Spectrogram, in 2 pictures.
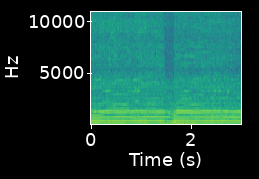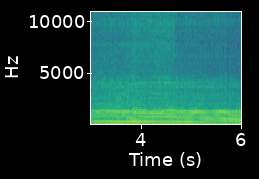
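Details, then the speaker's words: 1985 Yamaha YZ80 two-stroke dirt bike after a rebuild, warm, ridden: a crisp, buzzy note rises and falls cleanly with the throttle, no misfires or knocks. The silencer is not working too great. Normal running. "sounds so good yeah she's sounding pretty good that's crazy obviously the silencer is not really working too great but uh yeah she's ripping good"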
